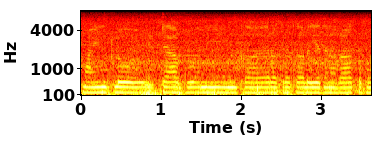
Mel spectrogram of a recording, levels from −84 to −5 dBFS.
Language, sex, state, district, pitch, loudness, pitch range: Telugu, female, Andhra Pradesh, Srikakulam, 175 Hz, -15 LUFS, 175-180 Hz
